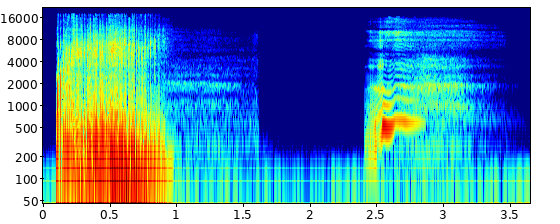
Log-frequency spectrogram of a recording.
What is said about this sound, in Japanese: ケツ穴グッパーって開いておならぶっこくの最高。ねえ、どうだった？おばさんね、こんなに大きくて汚いおならこくの大好き。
